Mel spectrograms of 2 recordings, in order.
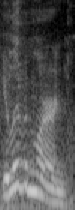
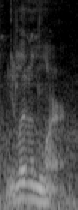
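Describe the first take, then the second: First: Said in the usual way. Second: Murmured under the breath; quiet resigned echo. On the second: Shown as a demonstration. Gamer echoing his own shrug, much softer. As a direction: repeat it much softer, to yourself.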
